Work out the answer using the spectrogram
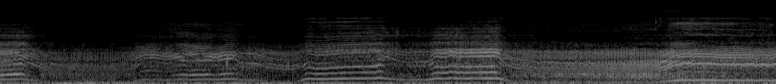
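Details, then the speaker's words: ACME Condor 4WD nitro buggy on its maiden run after a rebuild, engine not very hot: a raspy, burbling buzz that swoops with the throttle and never clears crisply, still smoky and running rich but improving. "Still smoke and rich. It's better"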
